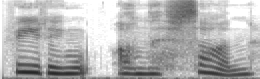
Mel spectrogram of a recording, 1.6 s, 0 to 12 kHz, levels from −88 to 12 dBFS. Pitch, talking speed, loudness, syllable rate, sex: 245 Hz, 150 wpm, -14 LUFS, 3.4 syllables/s, female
